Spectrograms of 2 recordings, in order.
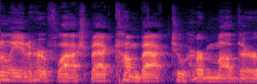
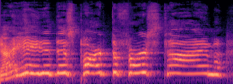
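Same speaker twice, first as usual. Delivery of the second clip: very high, drawn-out screamed line; mock scream held all through, stretched out; imitated screaming; slower than usual. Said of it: "when she's screaming".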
